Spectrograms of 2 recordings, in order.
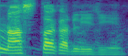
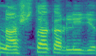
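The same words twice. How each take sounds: First: The middle consonant is an 's' sound. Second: The middle consonant is a 'sh' sound. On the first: The speaker calls it wrong. "बहुत सारे लोग कहते हैं" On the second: The speaker calls it right. "अगर कहते हैं कोई कि"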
